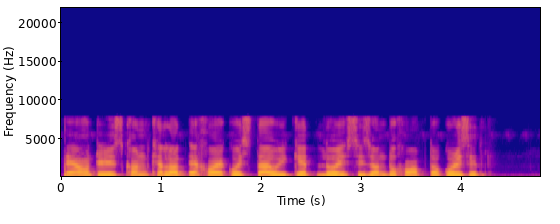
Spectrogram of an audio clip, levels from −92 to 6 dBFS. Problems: constant background noise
